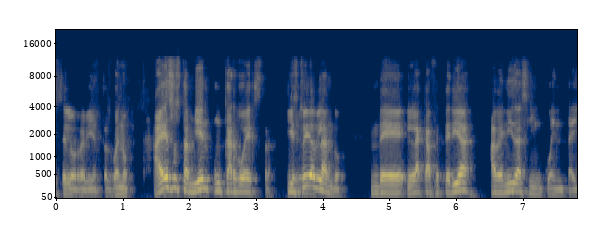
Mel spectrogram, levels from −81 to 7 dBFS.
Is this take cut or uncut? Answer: cut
